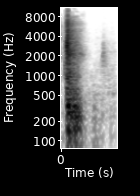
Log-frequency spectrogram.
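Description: A door swings open as a dog pushes it with her paw, giving one short, fairly loud knock and creak up close, then a couple of faint taps.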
